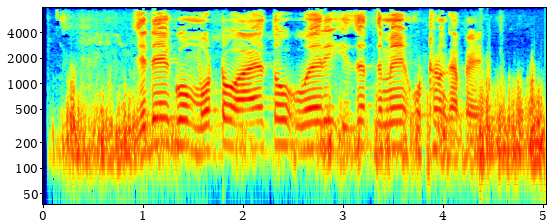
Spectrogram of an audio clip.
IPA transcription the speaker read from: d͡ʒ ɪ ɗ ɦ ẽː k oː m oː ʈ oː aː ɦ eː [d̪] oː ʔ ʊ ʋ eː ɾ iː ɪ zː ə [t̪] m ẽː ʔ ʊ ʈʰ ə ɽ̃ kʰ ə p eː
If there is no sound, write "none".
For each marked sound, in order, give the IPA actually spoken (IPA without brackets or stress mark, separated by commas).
t̪, t̪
